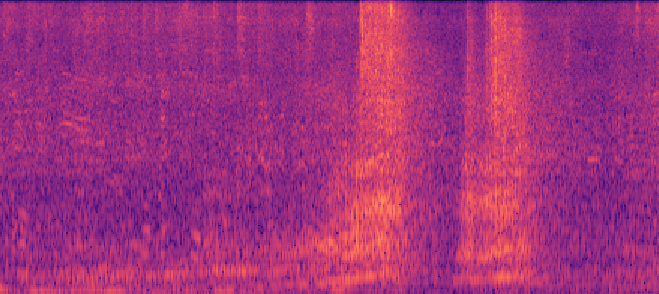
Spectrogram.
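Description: Cars accelerating past close by, two passes in a row about five and six-and-a-half seconds in, each engine note rising, over steady city-street background noise.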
